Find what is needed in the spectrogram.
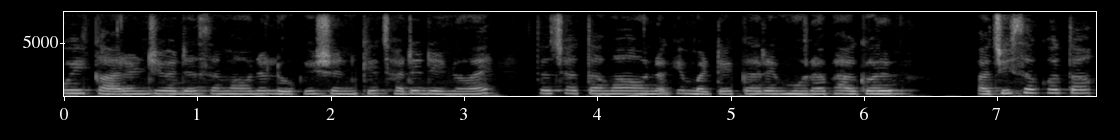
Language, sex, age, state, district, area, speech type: Sindhi, female, 18-30, Gujarat, Surat, urban, spontaneous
